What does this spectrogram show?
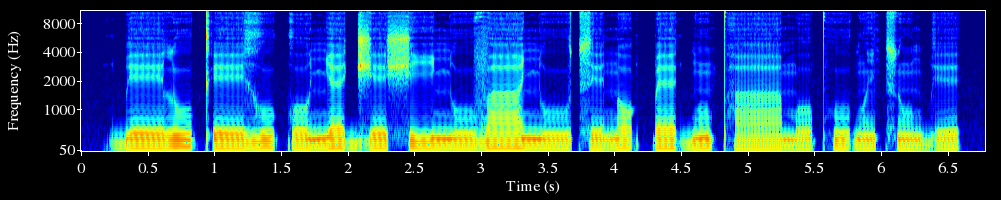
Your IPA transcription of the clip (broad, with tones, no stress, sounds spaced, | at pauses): ɡ͡b eː˨ l u˦ kʼ eː˨ ɣ u˦ k o˨ ɲ ɛ˦ d͡ʒ e˨ ʃ iː˦˨ ɲ uː˨ v aː˦ ɲ uː˨ t͡s ɪ˨ n ɔ˦ k͡p ɛ˦ ɡ͡b ũ˦ pʰ aː˨˦ m o˨ pʰ u˦ ɡʷ ĩ˨ t͡s ũ˨ ɡ͡b ɪ˨˦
